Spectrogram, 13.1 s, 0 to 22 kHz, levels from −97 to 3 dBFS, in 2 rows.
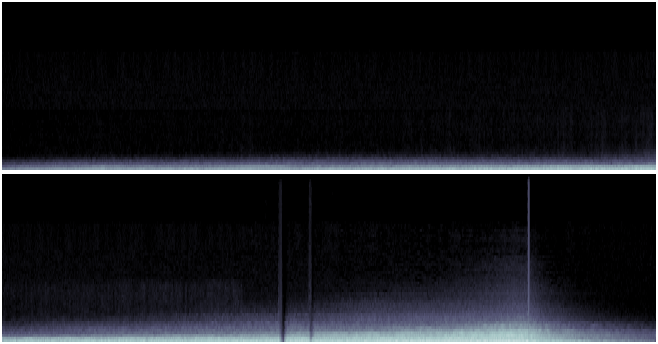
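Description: At 9.31 s and 9.61 s, a short stall from a late packet briefly holds the sound, 58 ms then 33 ms. Unlike a dropout, playback resumes in place and nothing is lost.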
